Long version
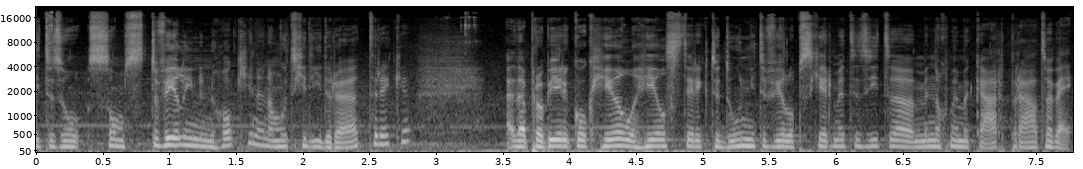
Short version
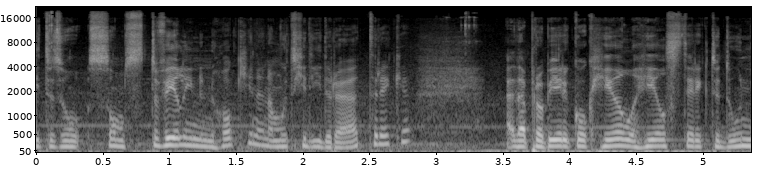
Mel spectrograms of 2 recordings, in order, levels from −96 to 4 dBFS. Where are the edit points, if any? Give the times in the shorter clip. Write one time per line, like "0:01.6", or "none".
none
